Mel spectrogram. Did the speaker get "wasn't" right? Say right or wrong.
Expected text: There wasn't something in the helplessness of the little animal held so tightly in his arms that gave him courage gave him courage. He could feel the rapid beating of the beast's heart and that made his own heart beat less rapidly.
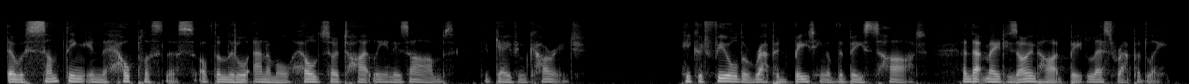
wrong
